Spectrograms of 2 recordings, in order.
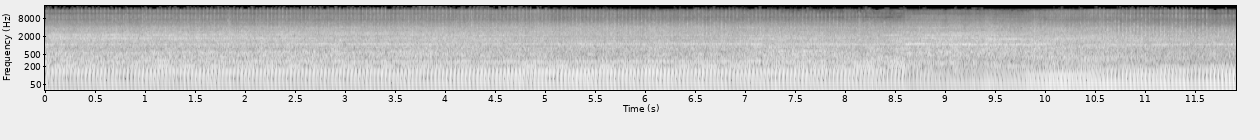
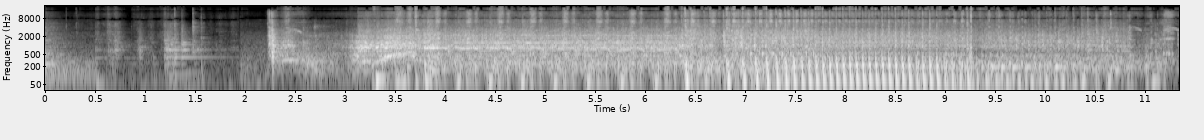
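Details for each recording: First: Toro GroundsMaster 52 with a swapped-in used Briggs & Stratton 16hp cast-iron single replacing a blown engine, cutting grass: steady, even drone with only a brief dip mid-pass; running normally under load. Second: Toro Groundsmaster 52 just fitted with a replacement vintage Briggs & Stratton 16 hp cast-iron single: slow cranking, then rough, uneven firing for several seconds; only partly running, weak starter suspected.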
